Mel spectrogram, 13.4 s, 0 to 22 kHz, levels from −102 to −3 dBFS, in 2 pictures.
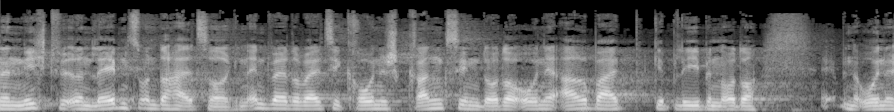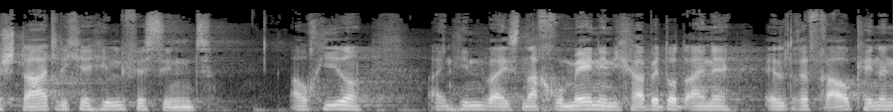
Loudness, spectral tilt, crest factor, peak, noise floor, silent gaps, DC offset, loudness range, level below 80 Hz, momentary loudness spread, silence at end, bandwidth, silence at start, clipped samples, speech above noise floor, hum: -21 LUFS; -4.5 dB/octave; 20 dB; -2 dBFS; -47 dBFS; none; under 0.1%; 5 LU; -58 dBFS; 10 LU; 0 s; 15.5 kHz; 0 s; under 0.1%; 26 dB; none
